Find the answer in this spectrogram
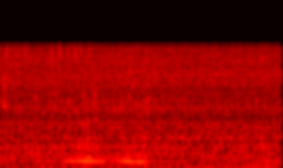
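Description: Steady low hum with a faint even hiss of room noise.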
